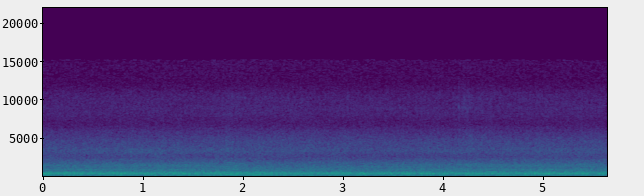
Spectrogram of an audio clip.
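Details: A colony of honey bees shifted from a nuc into a full hive gives a thick, even hum that holds at one pitch throughout.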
